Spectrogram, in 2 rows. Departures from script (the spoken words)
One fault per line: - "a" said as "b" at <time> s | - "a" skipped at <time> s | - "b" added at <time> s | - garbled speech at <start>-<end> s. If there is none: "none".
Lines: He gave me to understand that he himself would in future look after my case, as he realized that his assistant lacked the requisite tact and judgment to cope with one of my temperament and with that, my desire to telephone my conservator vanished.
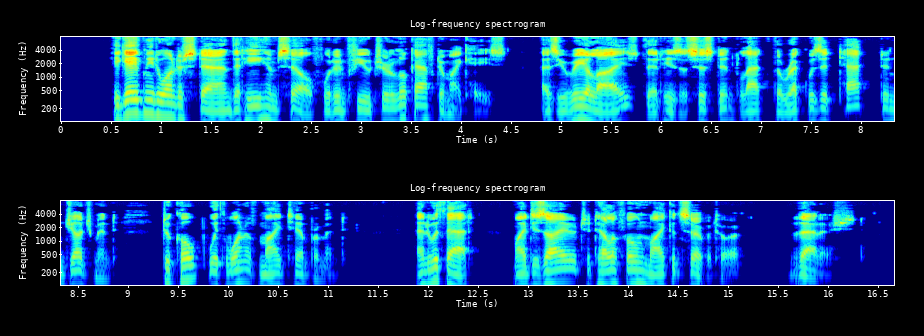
none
